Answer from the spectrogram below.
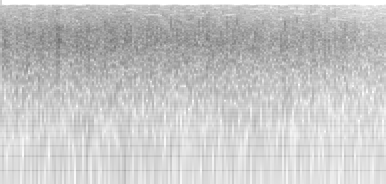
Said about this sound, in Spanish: Démosle un buen aplauso al Señor.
